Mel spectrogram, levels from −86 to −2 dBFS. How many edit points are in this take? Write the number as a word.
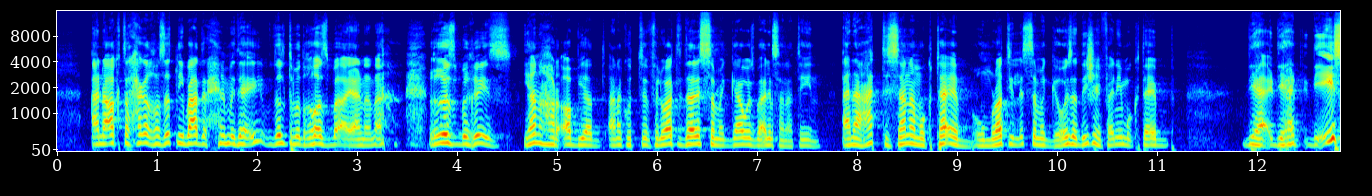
three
